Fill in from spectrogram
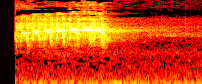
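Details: Powerful Owl (Ninox strenua) chick at night gives a single high, wheezy, hissing begging call that trails off quickly, calling to its parents to be fed.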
